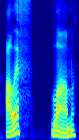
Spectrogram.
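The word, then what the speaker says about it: الم: Not a word, but 3 separate letters, Alif-Lam-Meem. They're pronounced one by one, and right away that tells you you're dealing with a totally unique form of communication.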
